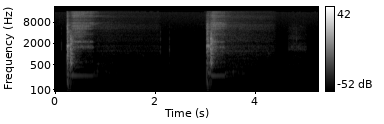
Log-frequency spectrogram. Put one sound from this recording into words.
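Compressed air hisses in short, sharp blasts.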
